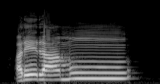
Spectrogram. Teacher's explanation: अब ऊ के ऊपर आपने दीर्घ से भी ज्यादा समय लगाया, वो क्या कहलाएगा, प्लुत कहलाएगा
